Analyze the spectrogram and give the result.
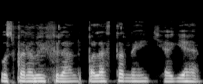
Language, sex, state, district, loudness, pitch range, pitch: Hindi, male, Jharkhand, Ranchi, -15 LUFS, 140-145 Hz, 145 Hz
